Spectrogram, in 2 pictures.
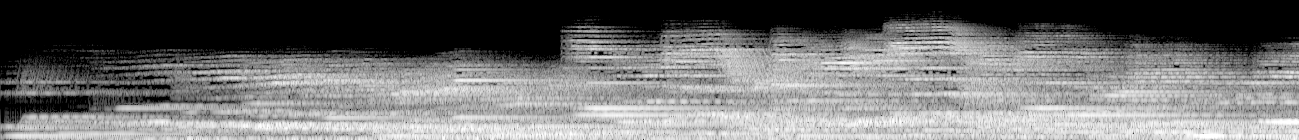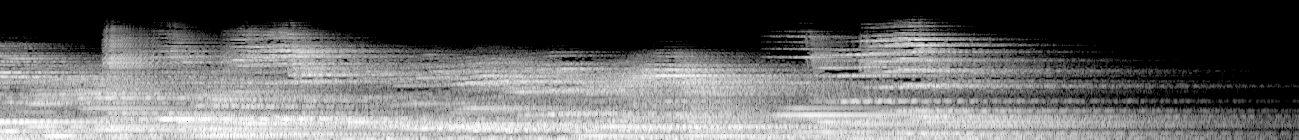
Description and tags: cat axe
A guitar sample I made mangled into a cat like sound. Strange, a little sad. Part of my Atmospheres and Soundscapes pack designed as intros/fills/backgrounds.
ambience, animal, cat, cry, electronic, guitar, music, processed, strange, voice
